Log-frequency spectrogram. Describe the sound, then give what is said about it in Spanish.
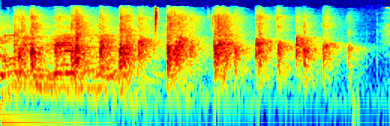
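A crowd claps loudly and steadily in a dense burst of applause, with voices calling out among the clapping throughout, answering a preacher's call during a sermon for a loud round of applause. “Si tú lo quieres, dale un aplauso fuerte y diga conmigo rompimiento.”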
